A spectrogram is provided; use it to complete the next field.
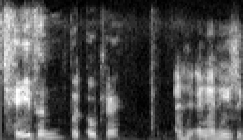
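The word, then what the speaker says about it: Kevan: around what what needs to happen is Uncle Kevin needs to get the High Sparrow assassinated and get another actually it's actually pronounced Caven but okay and he should get the High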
